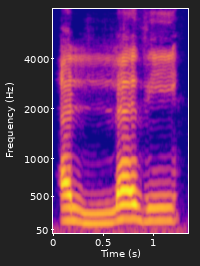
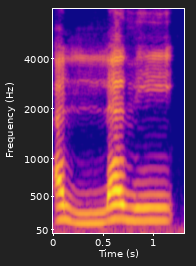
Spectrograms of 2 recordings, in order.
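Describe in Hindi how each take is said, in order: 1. बीच का व्यंजन नरम 'थ' की आवाज़ है। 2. बीच का व्यंजन नरम 'थ' की आवाज़ है।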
